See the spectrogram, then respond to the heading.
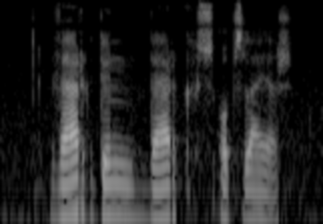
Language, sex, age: Afrikaans, male, 19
